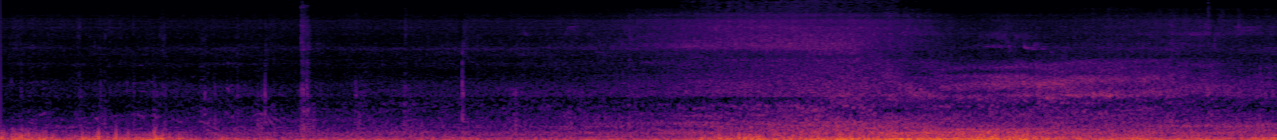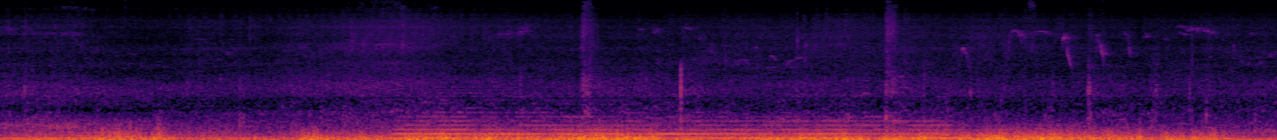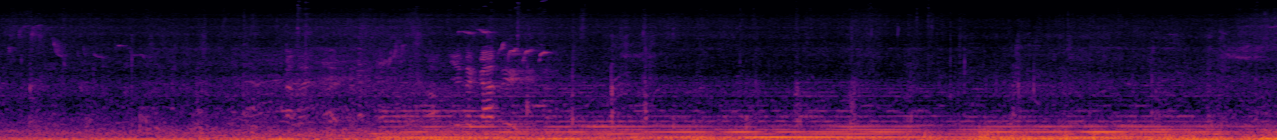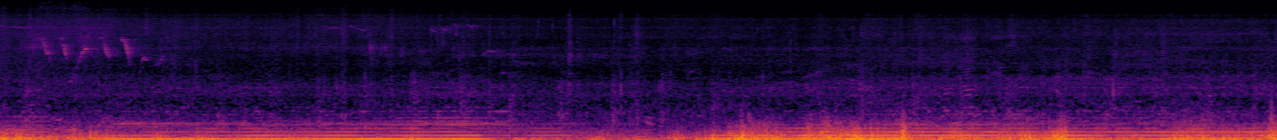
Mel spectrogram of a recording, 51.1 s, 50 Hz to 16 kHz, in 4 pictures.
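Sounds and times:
road traffic rumble: 0.0s - 51.0s
vehicle engine humming: 0.0s - 51.0s.

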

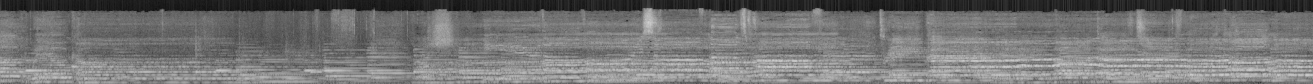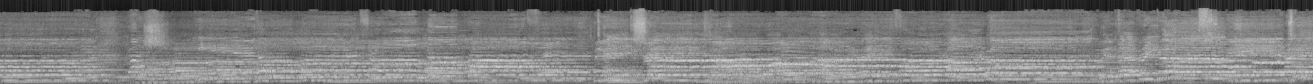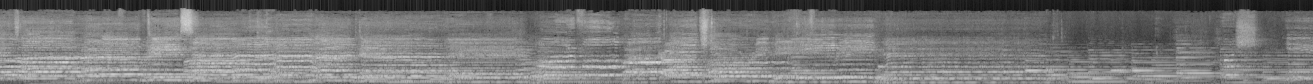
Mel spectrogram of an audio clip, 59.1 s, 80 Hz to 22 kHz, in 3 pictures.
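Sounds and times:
mixed choir singing in harmony: 0.0s - 59.0s.

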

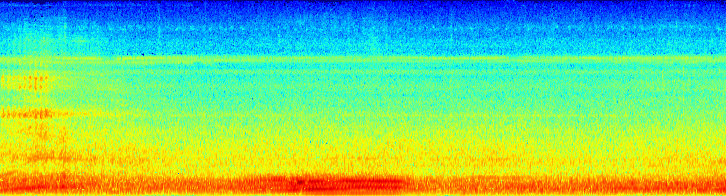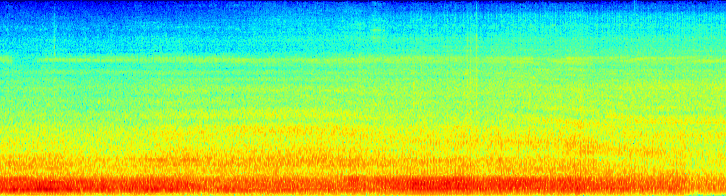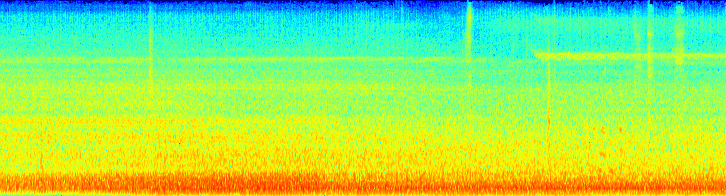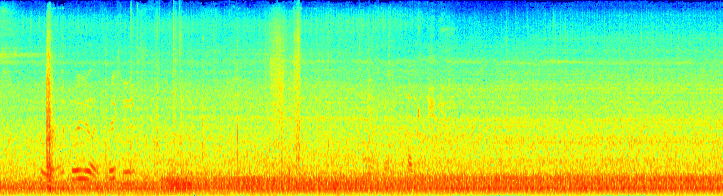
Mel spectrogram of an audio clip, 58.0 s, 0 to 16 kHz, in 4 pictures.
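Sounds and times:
truck engine rumbling: 0.0s - 58.0s.

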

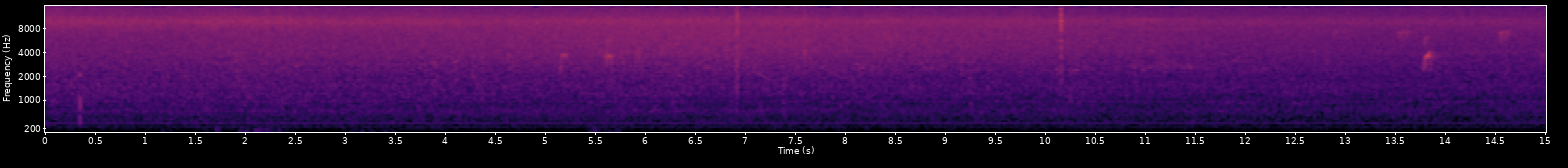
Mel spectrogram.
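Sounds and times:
outdoor background hiss: 0.0s - 15.0s.

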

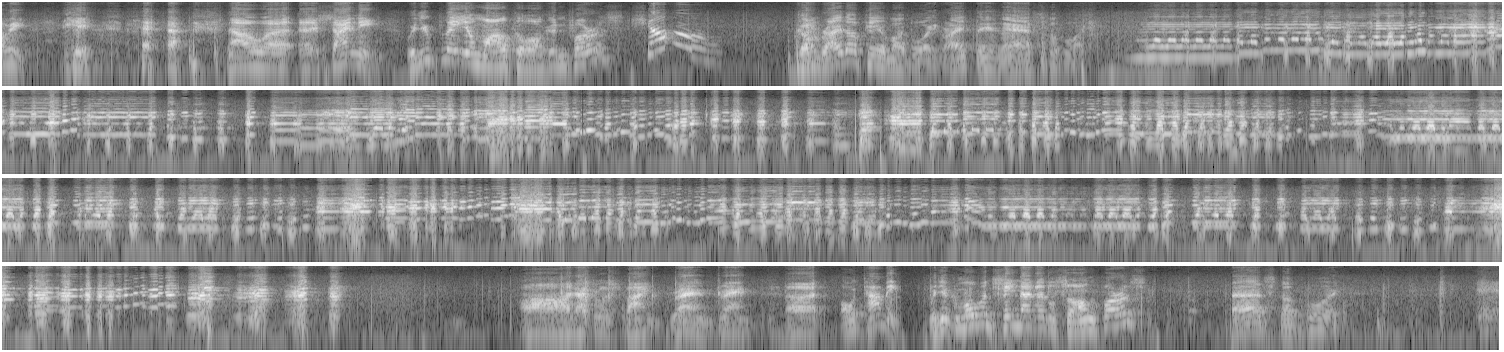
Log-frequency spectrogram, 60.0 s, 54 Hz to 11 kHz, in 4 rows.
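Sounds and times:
harmonica playing chords: 11.2s - 48.5s.

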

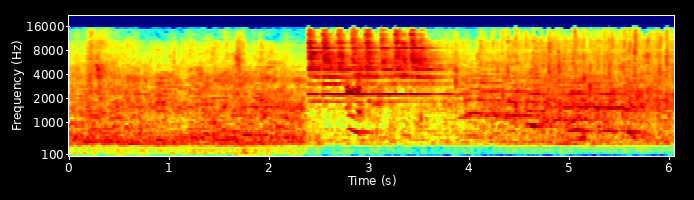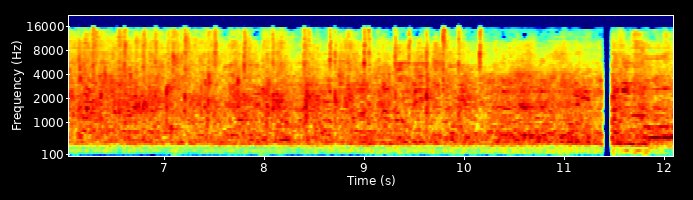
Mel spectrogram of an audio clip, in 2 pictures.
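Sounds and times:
crowd shouting and talking: 0.0s - 12.0s
boxing ring bell ringing: 2.4s - 4.2s.

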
